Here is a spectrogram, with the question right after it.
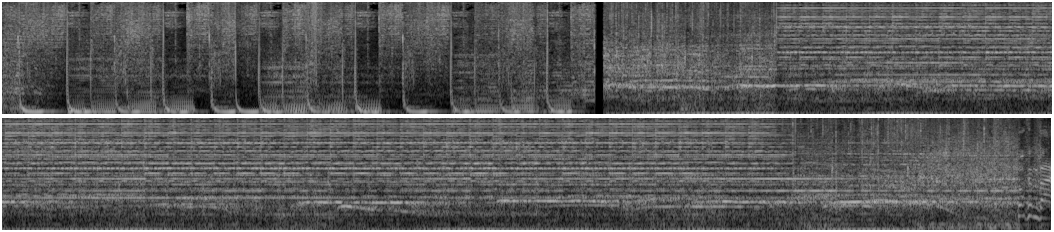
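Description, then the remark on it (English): The New York Stock Exchange opening bell rings steadily for about ten seconds at the market open over a loud, cheering and clapping crowd, after a few seconds of heavy, rhythmic pounding at the start. “That was the opening bell here live from the New York Stock Exchange.”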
